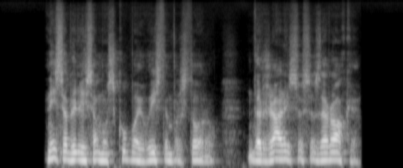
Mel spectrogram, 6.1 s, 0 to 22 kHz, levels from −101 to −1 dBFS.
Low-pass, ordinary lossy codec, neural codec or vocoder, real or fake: none; none; codec, 44.1 kHz, 7.8 kbps, Pupu-Codec; fake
